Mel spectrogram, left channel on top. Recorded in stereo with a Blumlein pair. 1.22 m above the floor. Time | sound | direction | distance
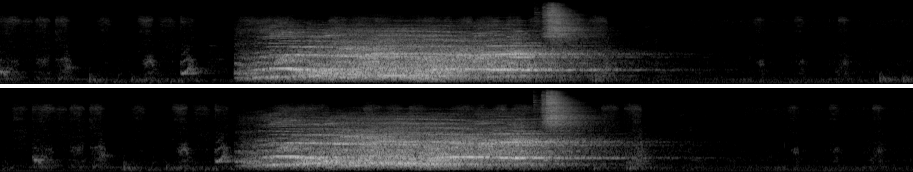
2.3 | laughter | 70° left | 1.1 m
5.3 | cutlery clinking | 45° right | 1.4 m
